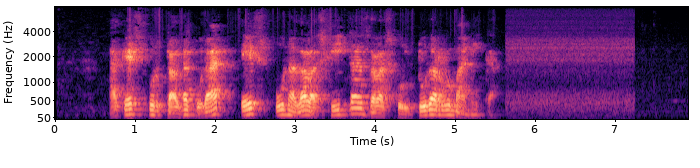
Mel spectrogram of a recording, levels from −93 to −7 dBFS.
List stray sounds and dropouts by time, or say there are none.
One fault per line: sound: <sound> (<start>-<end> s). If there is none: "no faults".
no faults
